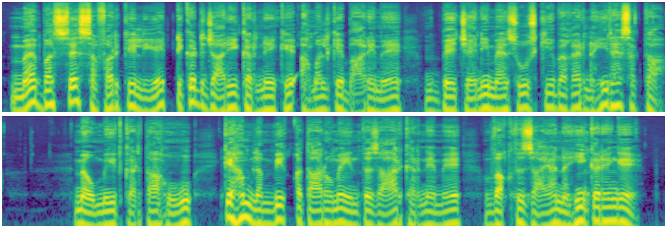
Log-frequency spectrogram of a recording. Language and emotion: Urdu, fearful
